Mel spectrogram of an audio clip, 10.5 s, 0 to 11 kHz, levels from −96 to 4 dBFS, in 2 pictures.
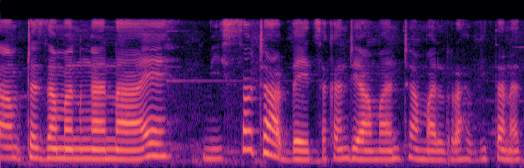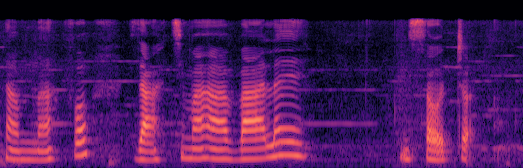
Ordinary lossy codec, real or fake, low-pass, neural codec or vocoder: none; real; 7.2 kHz; none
